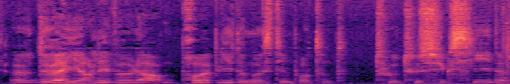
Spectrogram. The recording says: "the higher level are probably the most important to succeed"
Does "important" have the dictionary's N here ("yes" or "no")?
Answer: no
